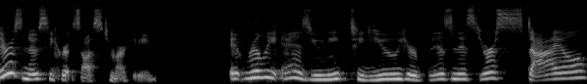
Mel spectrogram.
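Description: This is a woman with an American accent and a normal speaking voice. She keeps a moderate pace with ordinary pitch variation. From US Midwest (Iowa). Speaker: marketing coach. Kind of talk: podcast interview.

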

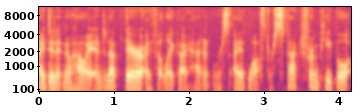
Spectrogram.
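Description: In a very clean recording with a silent background, a woman with an unremarkable speaking voice talks at a fairly quick pace, her fairly low pitch showing ordinary variation. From New York City. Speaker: leadership coach and professor. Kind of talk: personal storytelling monologue.

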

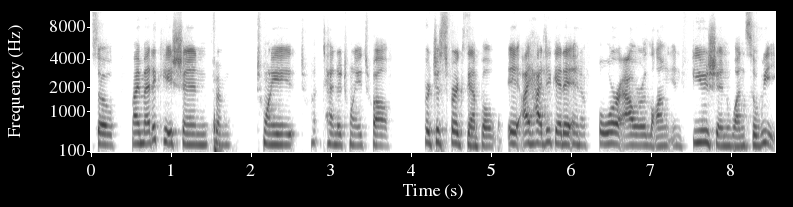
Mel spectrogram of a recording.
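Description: A woman's ordinary speaking voice in an American accent, medium in pitch, at a moderate pace with ordinary pitch variation, in a dry, close recording with no echo. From US Pacific Northwest (Seattle area). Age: 40s. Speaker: occupational therapist. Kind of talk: interview conversation.

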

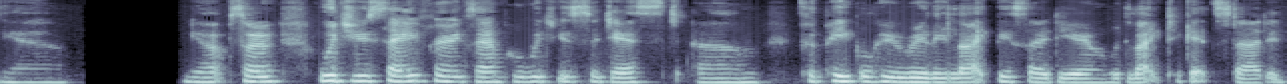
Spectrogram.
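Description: Speaking in an Australian accent, a woman uses a medium-pitched, somewhat breathy voice at a moderate pace with fairly even intonation. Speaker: online retreat host. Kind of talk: casual interview chat.

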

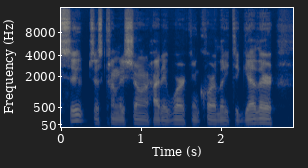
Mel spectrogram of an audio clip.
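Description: A man with a very deep, low pitch and ordinary pitch variation is heard in a dry, close sound with no echo on a very clean recording with a silent background. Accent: American. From Pittsburgh, US. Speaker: motion graphics and game engine artist. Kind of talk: casual interview. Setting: live-streamed podcast.

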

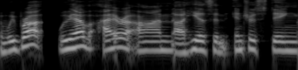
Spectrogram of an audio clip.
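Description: A man with an ordinary speaking voice, fairly high-pitched, fairly quick, and with ordinary pitch variation, in a very clean recording over a silent background. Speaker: podcast host. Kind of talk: casual chat.

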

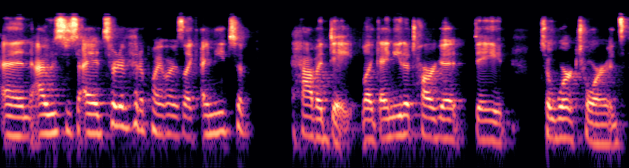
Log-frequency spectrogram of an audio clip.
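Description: An unremarkable speaking voice from a woman with an American accent, fairly low in pitch, with ordinary pitch variation, a fairly quick pace and a quiet background. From Minnesota, US Midwest. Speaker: former lawyer turned fundraiser, traveler. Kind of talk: interview, casual chat.

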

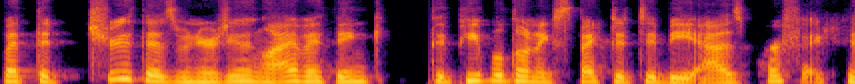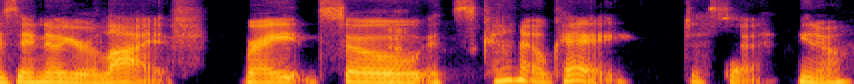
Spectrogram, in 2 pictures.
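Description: A woman with a normal speaking voice and a medium pitch talks at a fairly quick pace, recorded with a dry, close sound and no echo. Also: quiet background. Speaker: podcast host. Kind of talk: interview conversation.

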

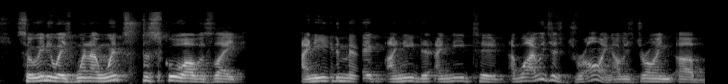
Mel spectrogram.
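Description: Speaking in a Midwestern American accent, a man with a fairly high pitch sounds animated at a moderate pace, with ordinary pitch variation. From US Midwest, Dayton, Ohio. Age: 60s. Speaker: illustrator. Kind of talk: interview conversation.

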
